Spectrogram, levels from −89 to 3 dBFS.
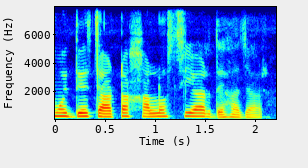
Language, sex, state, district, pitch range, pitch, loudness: Bengali, female, Assam, Hailakandi, 175-235 Hz, 225 Hz, -17 LUFS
